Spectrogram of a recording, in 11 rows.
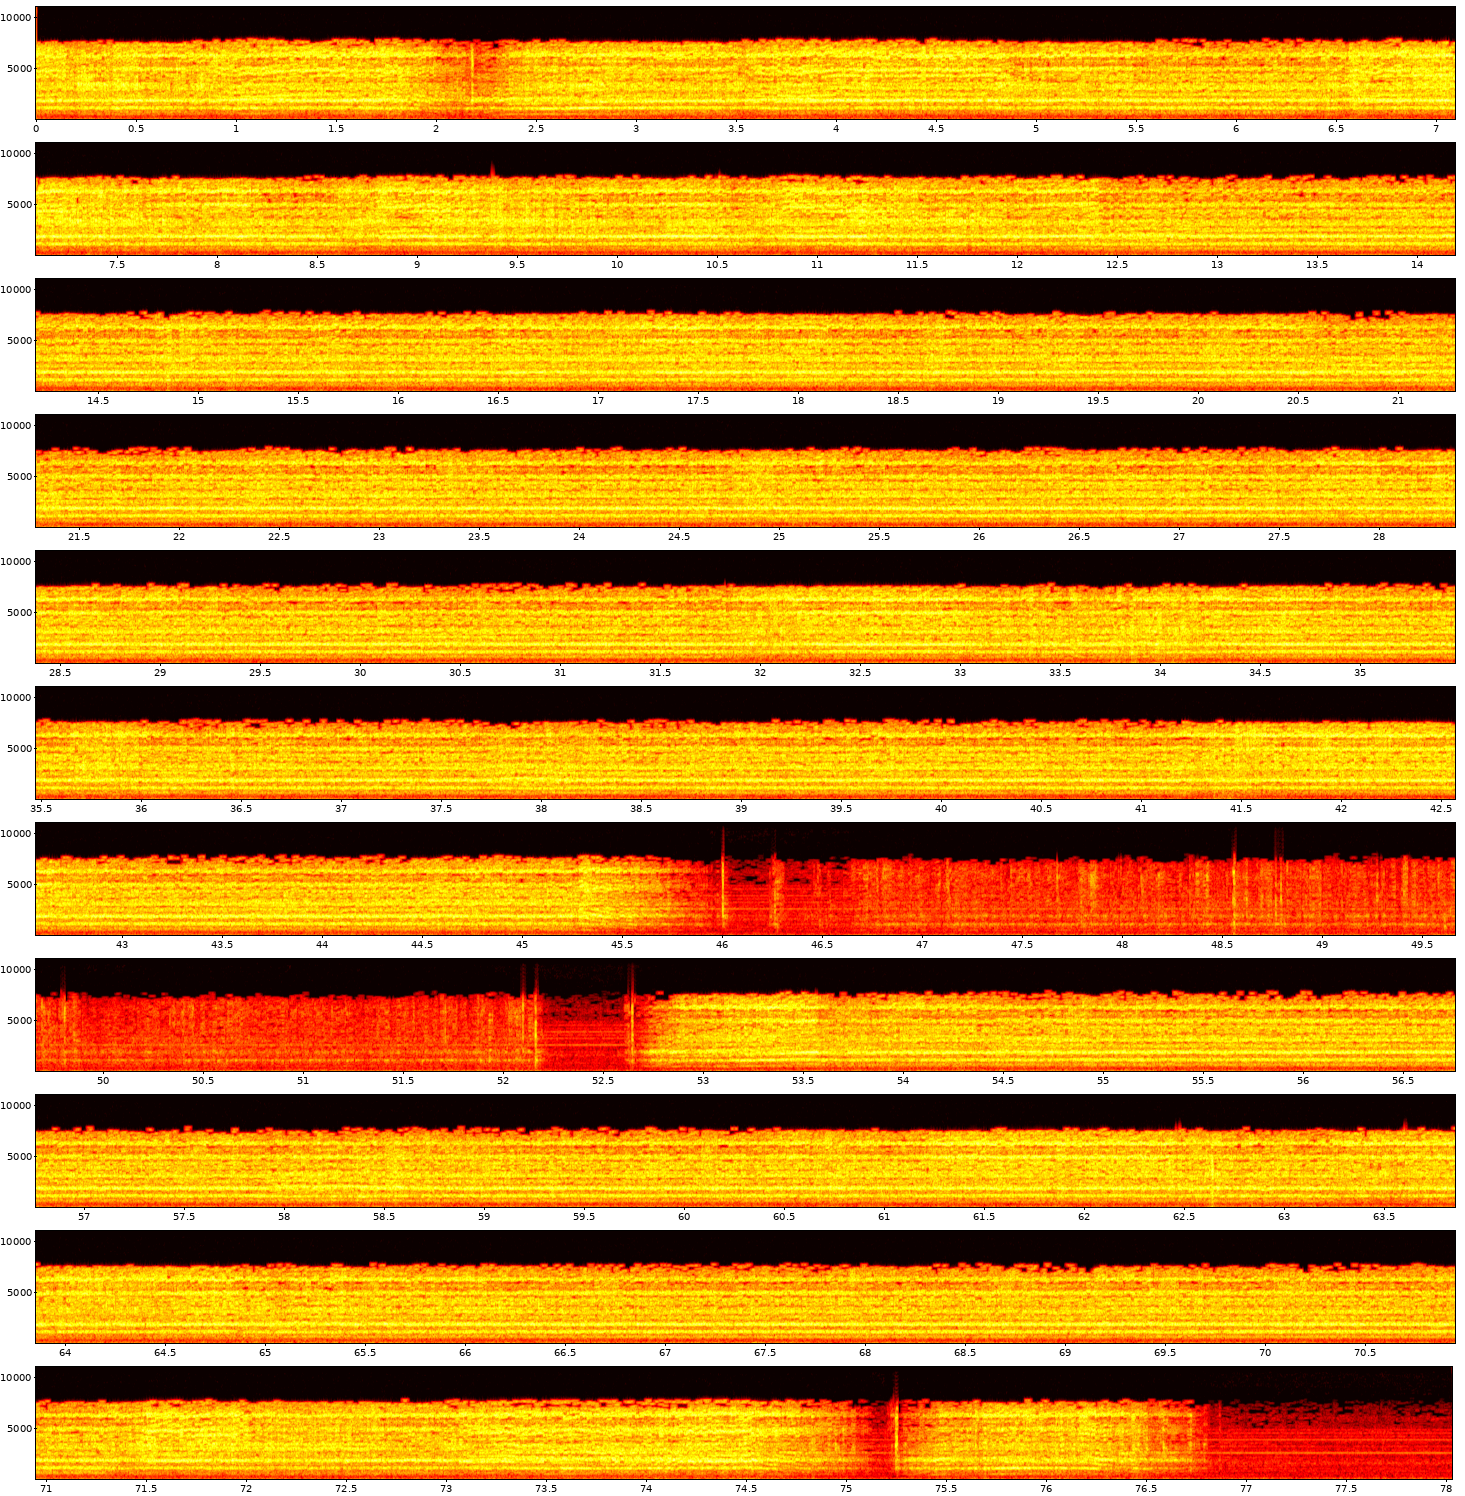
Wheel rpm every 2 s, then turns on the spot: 150, 130, 160, 160, 160, 160, 160, 160, 160, 160, 160, 160, 160, 160, 160, 160, 160, 160, 160, 160, 160, 160, 130, 10, 20, 20, 80, 160, 160, 160, 160, 160, 160, 160, 160, 160, 160, 90, 30.
46-52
